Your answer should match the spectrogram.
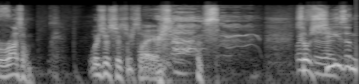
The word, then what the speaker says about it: Rossum: Rossum. Say it fast, like Worcestershire sauce. Rossum.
